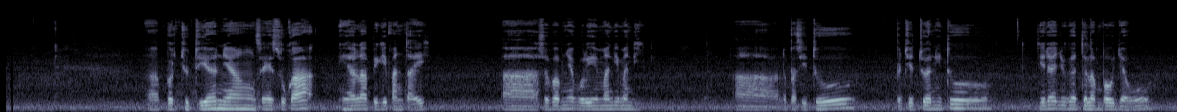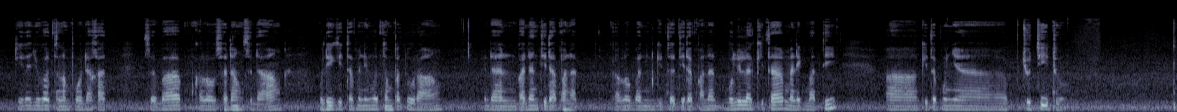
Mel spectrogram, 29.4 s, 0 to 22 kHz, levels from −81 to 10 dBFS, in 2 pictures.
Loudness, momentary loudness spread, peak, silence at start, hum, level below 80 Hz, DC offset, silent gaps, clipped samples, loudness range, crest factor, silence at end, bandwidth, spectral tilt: -26 LUFS; 22 LU; -4 dBFS; 0.1 s; none; -56 dBFS; under 0.1%; none; under 0.1%; 5 LU; 24 dB; 0 s; 11.5 kHz; -5.5 dB/octave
